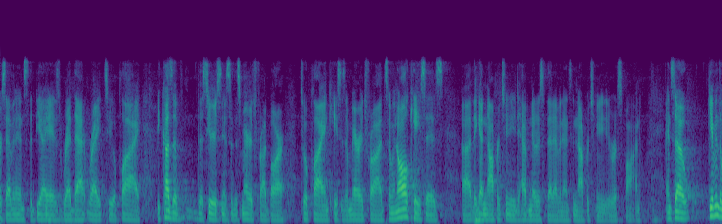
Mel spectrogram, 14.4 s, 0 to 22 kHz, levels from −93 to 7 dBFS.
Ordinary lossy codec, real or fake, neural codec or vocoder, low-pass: Opus, 32 kbps; real; none; 7.2 kHz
